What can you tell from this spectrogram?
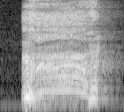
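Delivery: sharp real cough; a sudden hacking cough. Real, not acted. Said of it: "Excuse me".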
